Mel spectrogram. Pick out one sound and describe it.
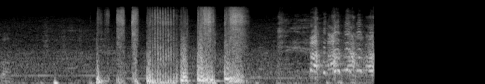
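Young men laugh loudly together.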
